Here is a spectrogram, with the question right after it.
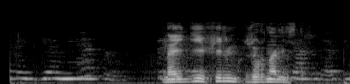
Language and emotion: Russian, neutral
